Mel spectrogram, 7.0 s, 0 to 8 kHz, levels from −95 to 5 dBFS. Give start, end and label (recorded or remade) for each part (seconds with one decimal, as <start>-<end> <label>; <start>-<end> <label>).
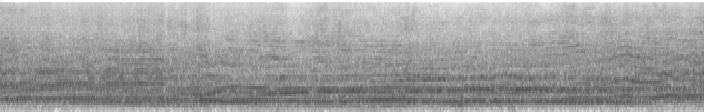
0.0-5.7 recorded; 5.7-7.0 remade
